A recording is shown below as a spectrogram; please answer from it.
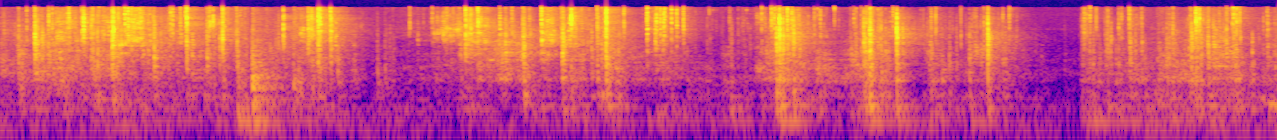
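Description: The plastic bulbs of a Christmas light string clicking and clattering against each other and the scanner glass as they are handled and pressed down, in several bursts of rapid clicks.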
